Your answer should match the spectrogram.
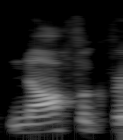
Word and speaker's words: Norfolk: One is in Norfolk, Virginia. And yes, I said it Norfolk. It is pronounced N-A-W-F-O-L-K, even though it's spelled N-O-R-F-O-L-K.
